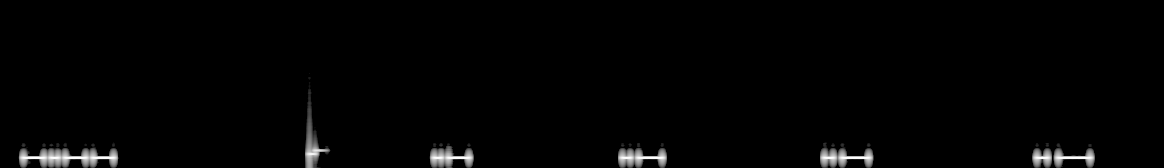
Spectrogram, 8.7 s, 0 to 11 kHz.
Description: Morse code, heard as a keyed tone, about 20 wpm, spaced as for 6 wpm, 700 Hz. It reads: Y AAAA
